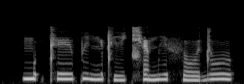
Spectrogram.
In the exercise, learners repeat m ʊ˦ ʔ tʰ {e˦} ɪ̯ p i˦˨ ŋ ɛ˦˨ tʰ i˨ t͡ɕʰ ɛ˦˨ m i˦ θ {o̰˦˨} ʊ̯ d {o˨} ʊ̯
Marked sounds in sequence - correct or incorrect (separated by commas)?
correct, incorrect, incorrect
